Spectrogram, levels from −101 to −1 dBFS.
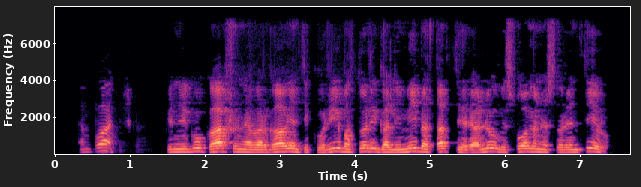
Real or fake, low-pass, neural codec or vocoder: real; 7.2 kHz; none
